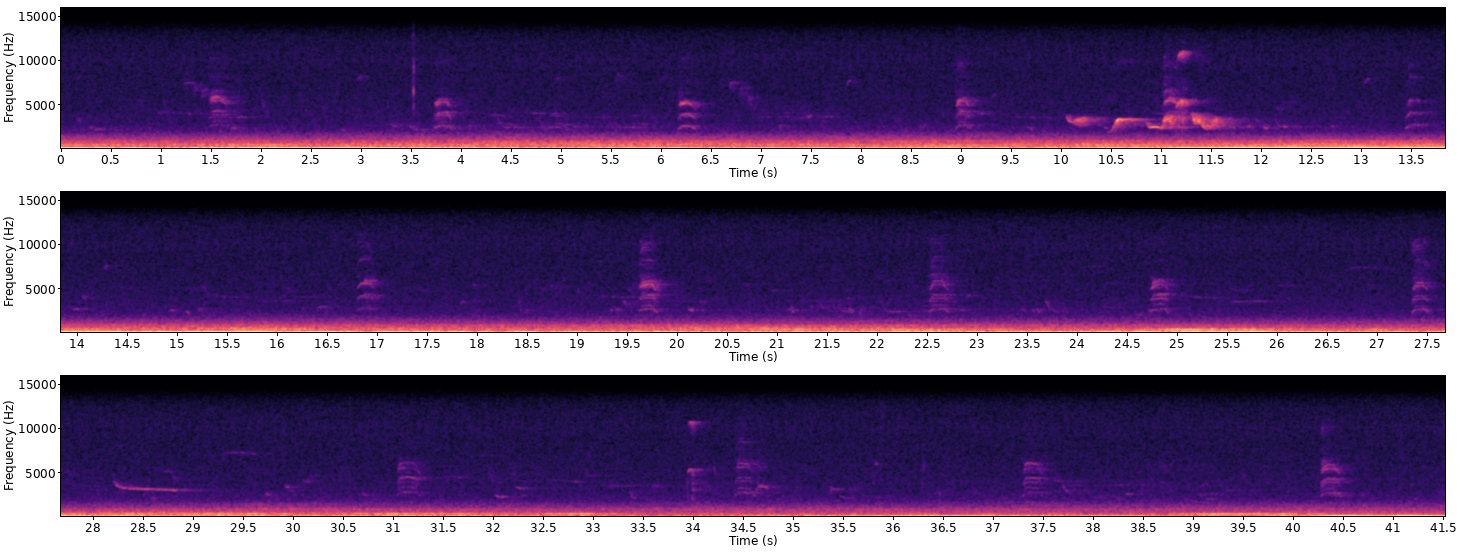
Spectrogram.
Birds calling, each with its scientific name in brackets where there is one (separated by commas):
Scarlet Tanager (Piranga olivacea), Red-winged Blackbird (Agelaius phoeniceus), Gray Catbird (Dumetella carolinensis)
